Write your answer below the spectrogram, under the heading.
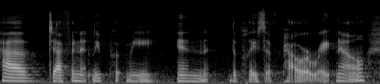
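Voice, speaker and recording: A woman speaks with a Southern California accent. Her pitch is very deep and low. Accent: American Valley girl. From US, Los Angeles. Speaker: spiritual healing coach. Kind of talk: podcast interview.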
